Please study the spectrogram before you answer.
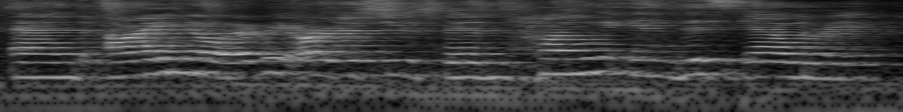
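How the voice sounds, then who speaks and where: A woman hosts a gallery event, speaking loudly and directly in a fairly high voice. She is heard from a distance, her words bouncing around a very echoey indoor room with a faint hiss. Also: steady tone, a little slow. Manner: loud, chatty and direct. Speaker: gallery host. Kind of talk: introducing a speaker. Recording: very echoey room, voice far from mic, faint noise.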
